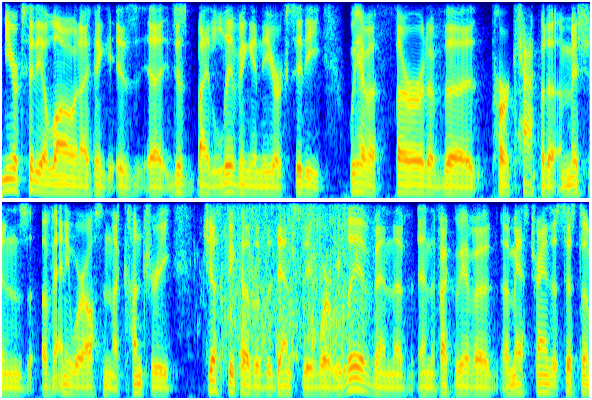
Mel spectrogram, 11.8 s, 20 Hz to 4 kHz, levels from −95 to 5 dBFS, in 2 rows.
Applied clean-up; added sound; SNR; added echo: none; Splash, splatter; 11 dB; none.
